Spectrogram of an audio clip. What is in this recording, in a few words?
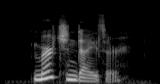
"merchandiser", voice, spelling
